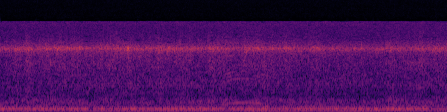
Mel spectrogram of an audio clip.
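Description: Outboard motor of a following boat running steadily, a low even drone.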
